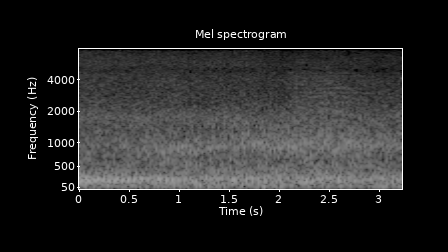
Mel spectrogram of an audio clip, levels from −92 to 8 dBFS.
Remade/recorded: recorded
